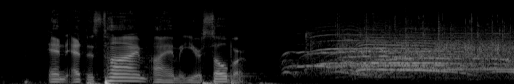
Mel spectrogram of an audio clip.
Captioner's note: cheers and applause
